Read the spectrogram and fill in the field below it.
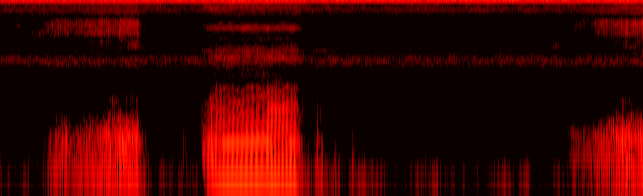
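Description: Rough snoring breaths with one loud, buzzing, vibrating snore from a sleeping dog.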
